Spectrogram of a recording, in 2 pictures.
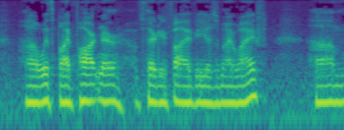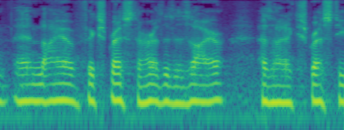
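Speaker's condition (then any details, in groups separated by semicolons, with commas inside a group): ALS; on BiPAP non-invasive ventilation; breathing supported by BiPAP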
